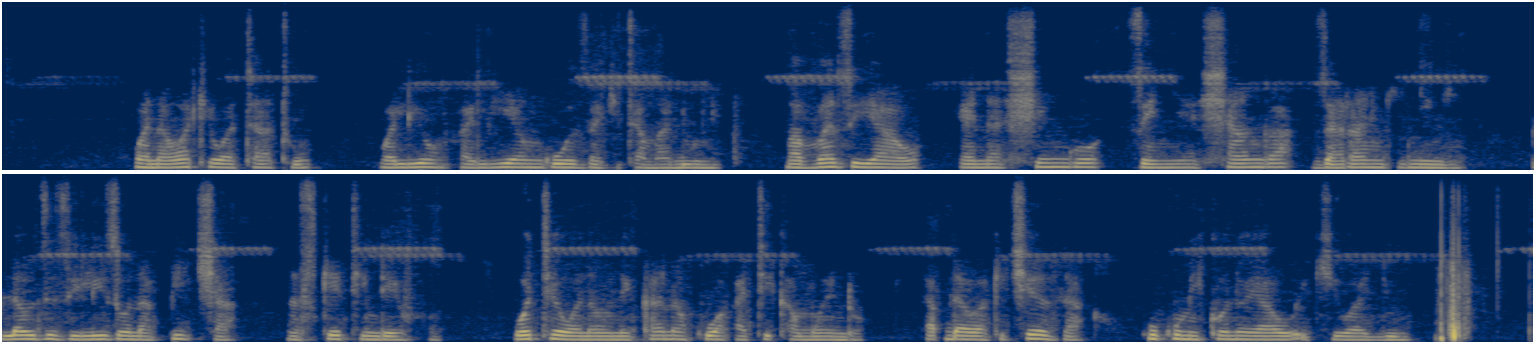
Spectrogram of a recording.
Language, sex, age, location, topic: Swahili, female, 18-24, Mombasa, government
